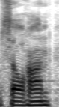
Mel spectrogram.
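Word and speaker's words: Sochan: They still have Jakob Poeltl, Jeremy Sohan, right? That's how you say his name, Sohan.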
